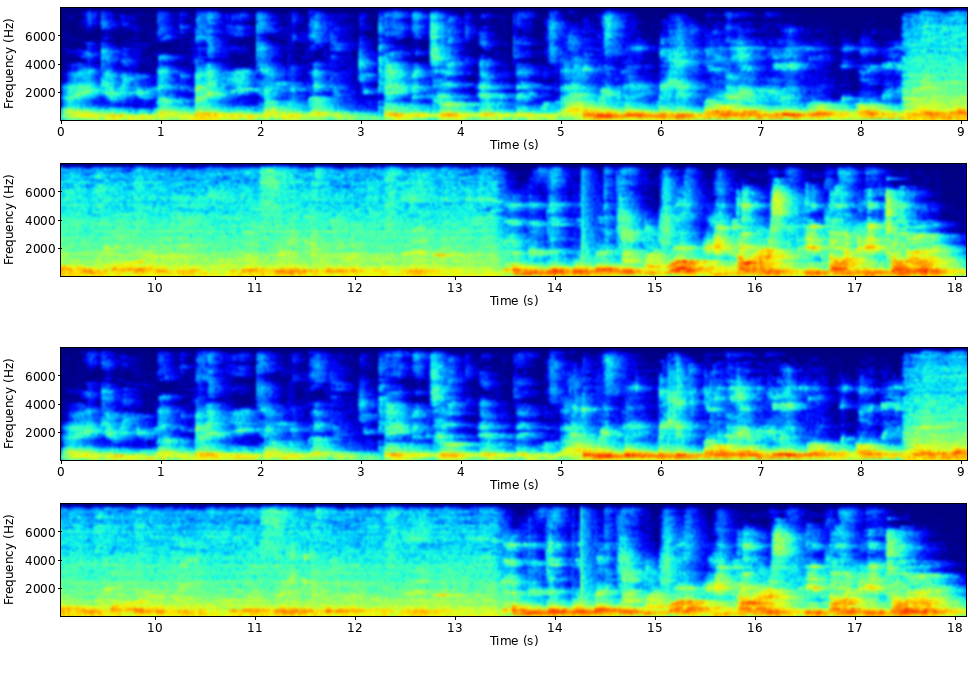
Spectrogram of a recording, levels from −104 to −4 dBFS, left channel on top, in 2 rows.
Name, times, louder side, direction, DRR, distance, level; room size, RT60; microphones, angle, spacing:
voice 1, 0.0-5.3 5.6-5.7 6.5-6.9 10.7-11.5 12.1-12.7 14.6-15.1 15.7-16.4 16.8-17.0, equal, 20° left, -2 dB, 0.5 m, -34 dB
voice 2, 5.1-10.9 11.2-11.4 12.8-12.9 13.5-15.0, right 1 dB, 70° right, 2 dB, 0.5 m, -23 dB
sound 1, 8.4-13.4, equal, 35° left, 0.8 m, -32 dB
voice 3, 15.1-17.9, left 1 dB, 70° left, 0 dB, 0.6 m, -20 dB
2.4 x 2.2 x 3.2 m, 0.86 s
head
